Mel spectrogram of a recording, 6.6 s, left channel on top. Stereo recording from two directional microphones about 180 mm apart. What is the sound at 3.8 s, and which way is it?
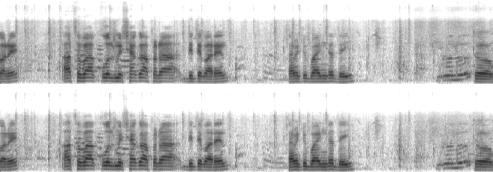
Speech, 60° right (ahead or behind).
